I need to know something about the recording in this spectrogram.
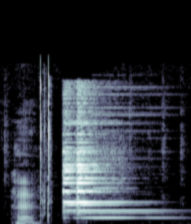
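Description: Subscribe-button animation sound effect: two quick mouse clicks, then a bright bell ding that rings out and fades away over about a second and a half.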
